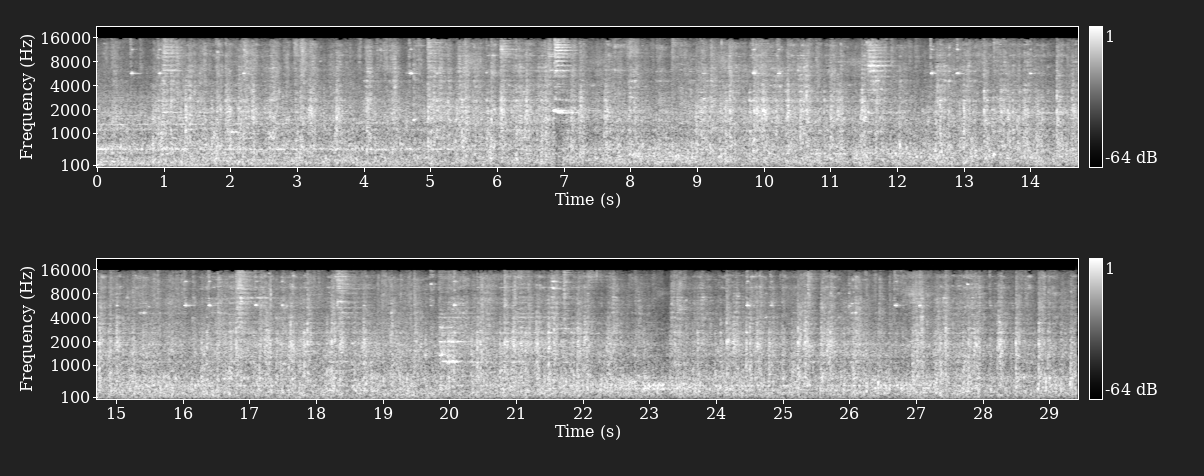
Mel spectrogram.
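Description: A train of passenger coaches rolling along the station tracks, its wheels running on the rails with a steady clickety-clack over the joints. A thin steady tone sounds over it for the first seven seconds or so.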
